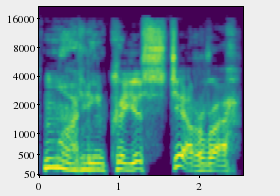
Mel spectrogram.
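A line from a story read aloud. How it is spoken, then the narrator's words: Hissed. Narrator (Russian): прошипел Ван Эк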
